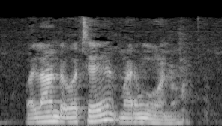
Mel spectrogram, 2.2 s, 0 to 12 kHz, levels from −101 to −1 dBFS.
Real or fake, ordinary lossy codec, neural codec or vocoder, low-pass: real; AAC, 48 kbps; none; 7.2 kHz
